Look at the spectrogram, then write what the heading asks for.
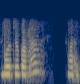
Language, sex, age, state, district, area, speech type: Nepali, female, 18-30, West Bengal, Kalimpong, rural, conversation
